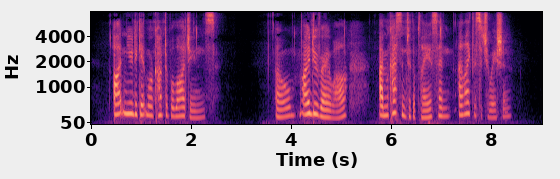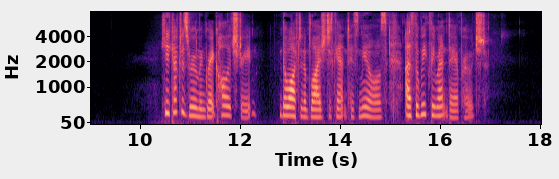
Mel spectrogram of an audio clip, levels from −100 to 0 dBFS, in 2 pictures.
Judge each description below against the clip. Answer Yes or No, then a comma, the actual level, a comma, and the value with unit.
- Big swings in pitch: No, average, 3.9 semitones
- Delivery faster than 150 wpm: No, average, 145 wpm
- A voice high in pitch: Yes, high, 230 Hz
